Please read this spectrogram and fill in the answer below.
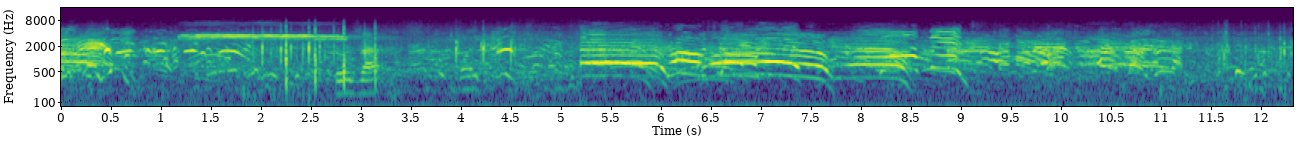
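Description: A referee's whistle blown once, one steady shrill blast of about two seconds, ending the play, over people shouting. From about five seconds in, many spectators' voices yell and cheer at once.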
